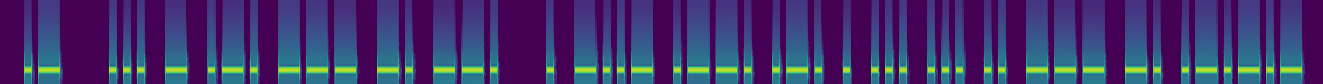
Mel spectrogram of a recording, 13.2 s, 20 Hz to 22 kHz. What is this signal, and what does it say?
Morse code, heard as a keyed tone, about 17 wpm, 700 Hz. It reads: A STRONG EXPRESSION.
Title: Sentences from Top 1200 Words 17wpm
